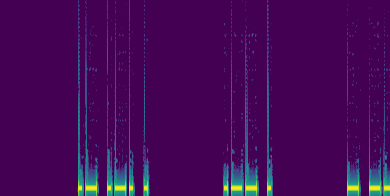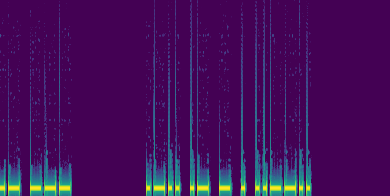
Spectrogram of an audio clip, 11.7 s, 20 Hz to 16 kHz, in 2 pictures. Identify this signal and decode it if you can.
Morse code, heard as a keyed tone, about 22 wpm, 700 Hz. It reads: ARE WE TOO LATE?
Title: 3x Word-Spacing - Sentences from Top 300 Words - 22wpm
